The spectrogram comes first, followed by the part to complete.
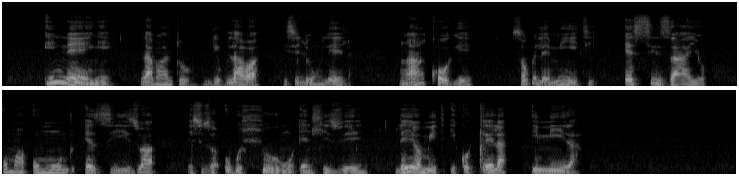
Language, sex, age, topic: North Ndebele, male, 36-49, health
